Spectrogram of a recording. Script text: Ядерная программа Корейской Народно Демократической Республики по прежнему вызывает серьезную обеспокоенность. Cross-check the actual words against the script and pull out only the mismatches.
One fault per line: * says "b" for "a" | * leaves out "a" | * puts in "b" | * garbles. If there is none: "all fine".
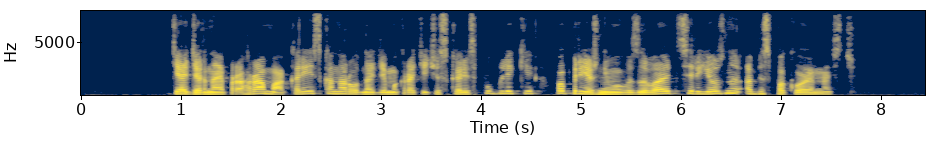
all fine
